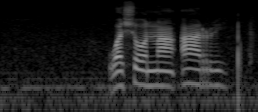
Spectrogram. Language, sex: Tsonga, male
